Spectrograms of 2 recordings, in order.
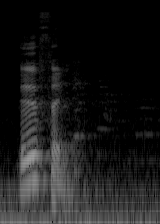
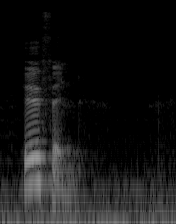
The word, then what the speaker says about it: Öfen: Then we have Öfen. Öfen. You hear how that Ö, Öfen? It's pronounced a little bit higher and a little bit further back in your mouth. Öfen.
